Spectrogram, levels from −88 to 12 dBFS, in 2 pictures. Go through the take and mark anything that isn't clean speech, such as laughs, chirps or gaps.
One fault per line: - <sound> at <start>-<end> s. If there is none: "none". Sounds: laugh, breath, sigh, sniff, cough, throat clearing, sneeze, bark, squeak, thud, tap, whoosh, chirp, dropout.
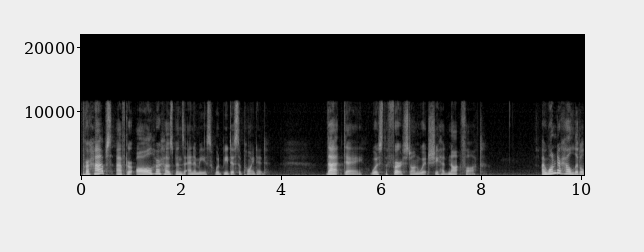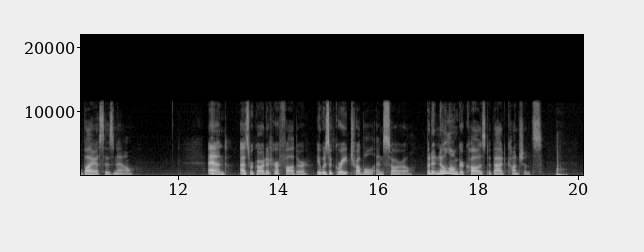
- thud at 19.5-19.8 s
